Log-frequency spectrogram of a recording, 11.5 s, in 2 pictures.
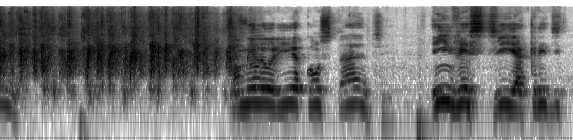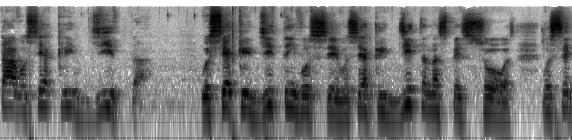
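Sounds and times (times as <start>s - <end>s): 
crowd applause: 0.0s - 2.6s
speech: 2.4s - 11.4s.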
